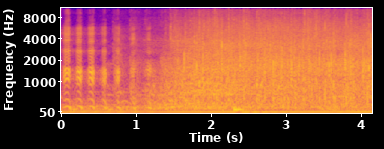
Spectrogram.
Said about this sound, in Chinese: 大家都着急了，只给您鼓掌。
